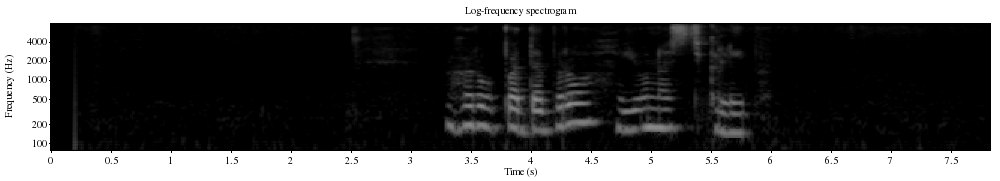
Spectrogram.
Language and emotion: Russian, sad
